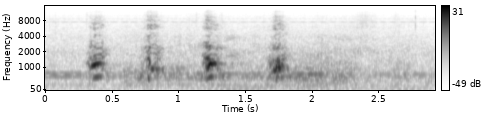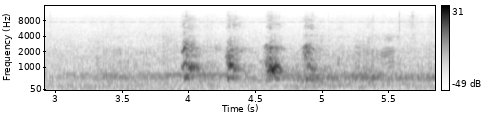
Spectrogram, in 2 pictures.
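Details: Beagle at play with a shirt, giving short, sharp yips in two quick bursts, four in the first two seconds and four more near the end, with a quiet gap between and faint background hum.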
